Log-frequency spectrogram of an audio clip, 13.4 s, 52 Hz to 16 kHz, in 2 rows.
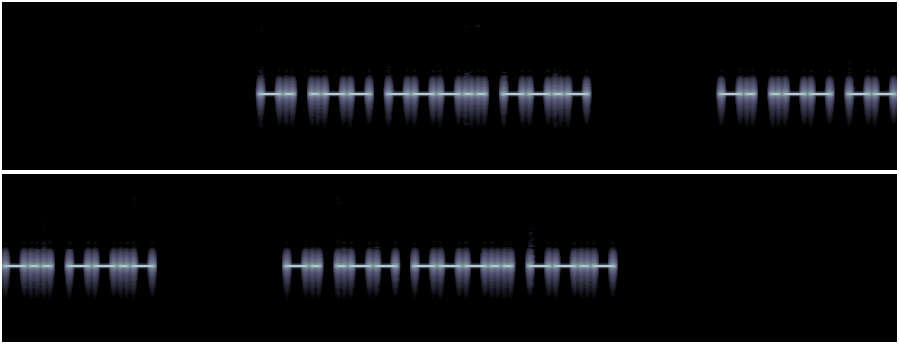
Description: Morse code, heard as a keyed tone, about 25 wpm, 700 Hz. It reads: NW8Q NW8Q NW8Q
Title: USA Call Signs - 4 Characters - Repeated 3x - 25wpm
